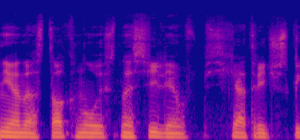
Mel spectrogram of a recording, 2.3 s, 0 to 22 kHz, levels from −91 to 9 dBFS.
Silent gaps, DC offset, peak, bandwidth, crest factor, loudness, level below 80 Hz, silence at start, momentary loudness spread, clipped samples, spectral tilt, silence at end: none; under 0.1%; -14 dBFS; 12 kHz; 14 dB; -30 LUFS; -64 dBFS; 0 s; 7 LU; under 0.1%; -6.5 dB/octave; 0 s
